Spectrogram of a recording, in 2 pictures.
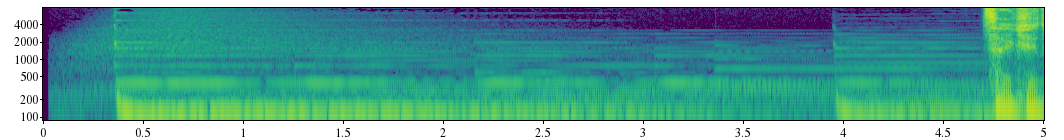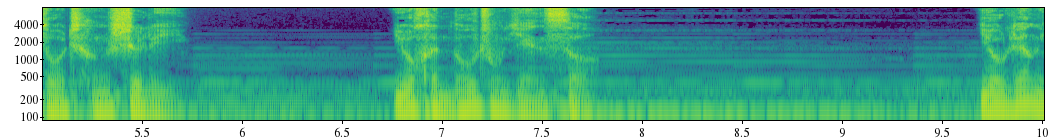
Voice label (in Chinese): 男 旁白; 红土网球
